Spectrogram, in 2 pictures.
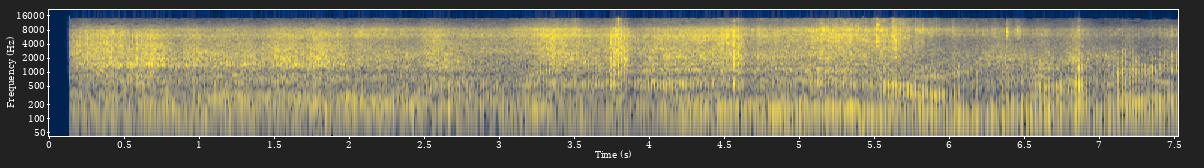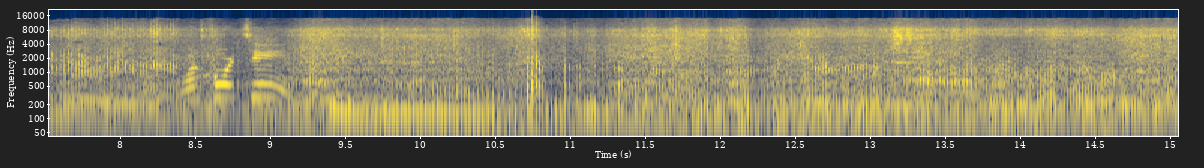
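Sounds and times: dirt bike engines revving: 0.2 - 15.0.

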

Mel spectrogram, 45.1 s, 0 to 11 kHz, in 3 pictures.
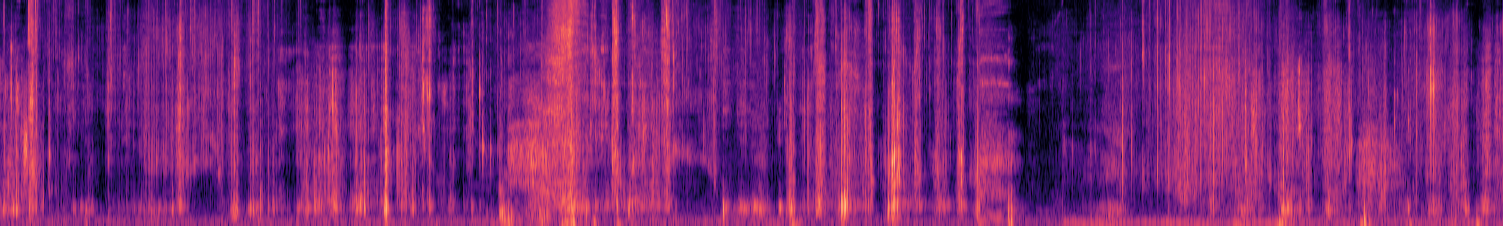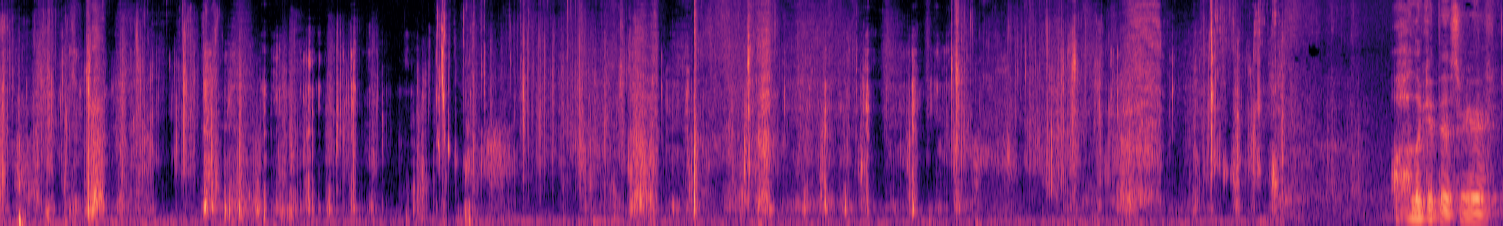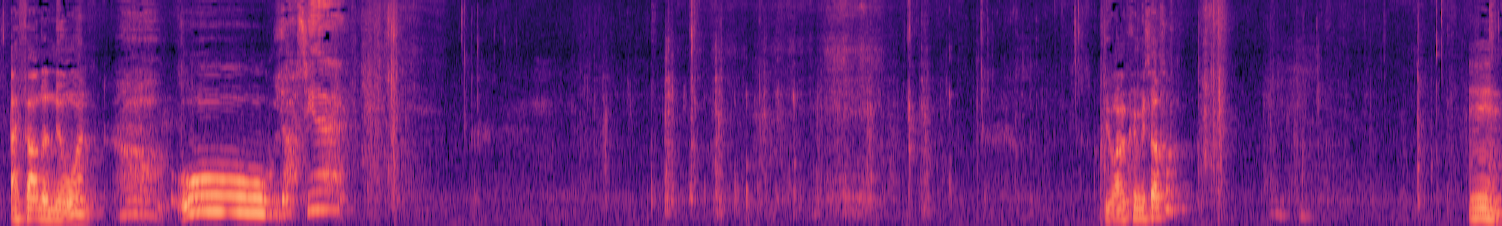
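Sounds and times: person chewing crunchy food: 0.0 - 28.6, 35.7 - 41.0.

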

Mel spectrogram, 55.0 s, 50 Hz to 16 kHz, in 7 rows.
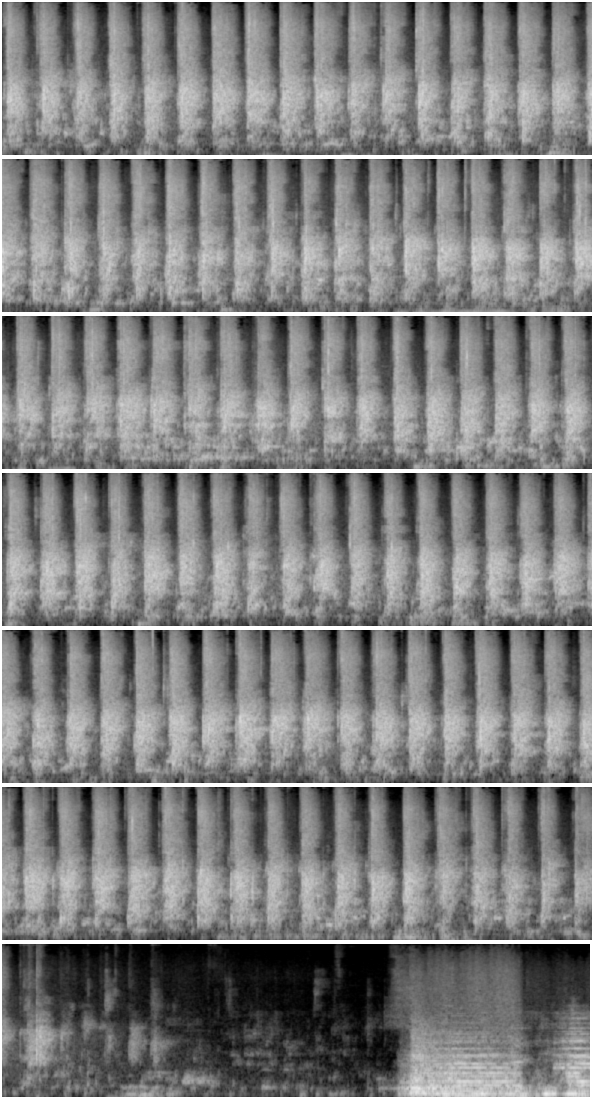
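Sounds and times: audience clapping in unison: 0.0 - 53.3.

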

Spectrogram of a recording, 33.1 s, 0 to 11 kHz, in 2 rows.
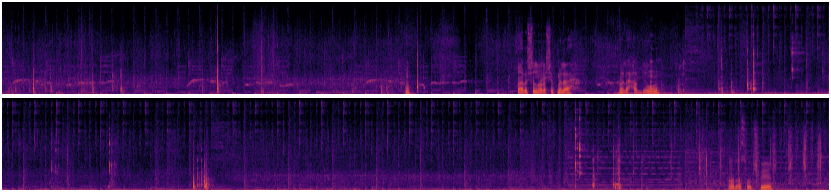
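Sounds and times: background music with low beat: 0.0 - 33.0
kitchen utensils clicking: 17.5 - 17.8, 28.0 - 31.1
pepper mill grinding: 20.4 - 33.0.

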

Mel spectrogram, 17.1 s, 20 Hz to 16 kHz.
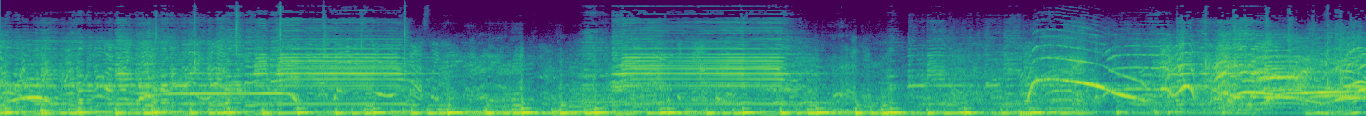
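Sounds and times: harmonica chords: 0.0 - 15.8.

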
